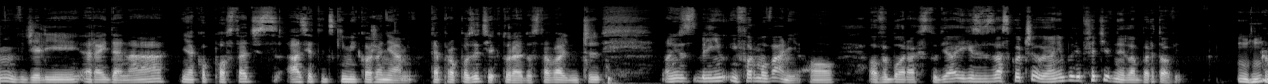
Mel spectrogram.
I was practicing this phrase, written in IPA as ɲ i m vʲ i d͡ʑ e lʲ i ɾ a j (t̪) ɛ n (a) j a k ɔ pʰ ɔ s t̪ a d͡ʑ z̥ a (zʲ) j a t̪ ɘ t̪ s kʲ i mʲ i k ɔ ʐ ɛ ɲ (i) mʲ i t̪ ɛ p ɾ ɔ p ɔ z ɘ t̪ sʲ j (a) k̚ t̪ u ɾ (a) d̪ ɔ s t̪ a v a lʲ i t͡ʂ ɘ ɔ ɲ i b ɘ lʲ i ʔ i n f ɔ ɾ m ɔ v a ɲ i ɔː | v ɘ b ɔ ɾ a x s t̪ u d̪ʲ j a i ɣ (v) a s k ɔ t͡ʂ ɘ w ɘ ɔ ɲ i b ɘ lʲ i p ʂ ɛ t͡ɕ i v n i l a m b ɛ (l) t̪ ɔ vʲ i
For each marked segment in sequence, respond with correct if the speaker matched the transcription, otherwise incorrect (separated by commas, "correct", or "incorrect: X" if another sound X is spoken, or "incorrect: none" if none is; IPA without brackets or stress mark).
incorrect: d̪, correct, correct, incorrect: a, incorrect: ɛ, incorrect: ɛ, incorrect: z, incorrect: ɾ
